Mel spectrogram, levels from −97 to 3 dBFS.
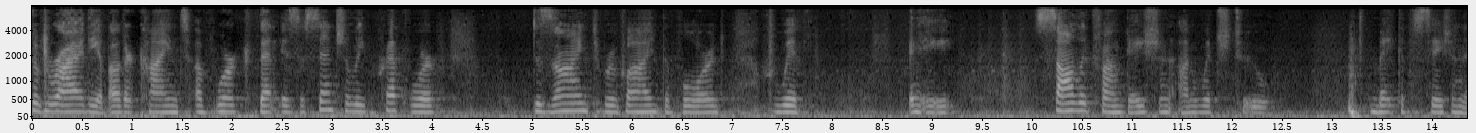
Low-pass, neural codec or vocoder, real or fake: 7.2 kHz; codec, 16 kHz, 1.1 kbps, Voila-Tokenizer; fake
